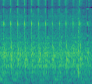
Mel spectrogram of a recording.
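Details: Club Car gas golf cart that turned over but wouldn't start: rapid even ticking about ten a second with a sharp crackle from a spark tester as the pedal is pressed; spark returns once the faulty RPM limiter box wire is disconnected, coil was fine.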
